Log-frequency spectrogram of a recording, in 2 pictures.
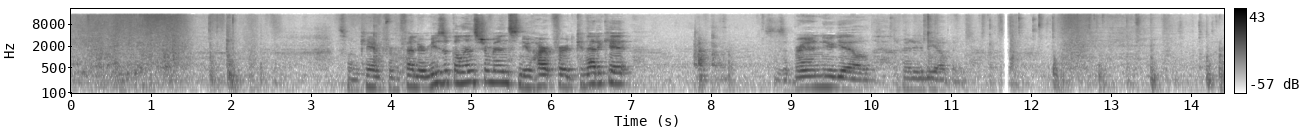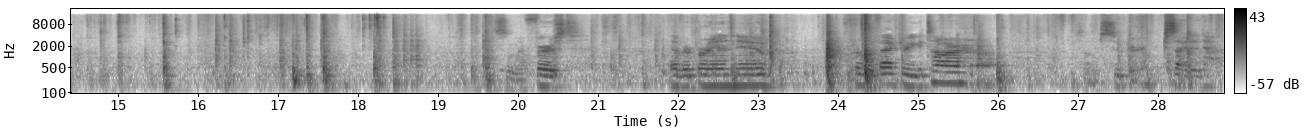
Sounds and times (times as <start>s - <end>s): Speech: 3.4s - 7.0s, 8.7s - 11.3s, 19.7s - 20.9s, 21.9s - 23.3s, 24.2s - 25.7s, 27.0s - 28.8s.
